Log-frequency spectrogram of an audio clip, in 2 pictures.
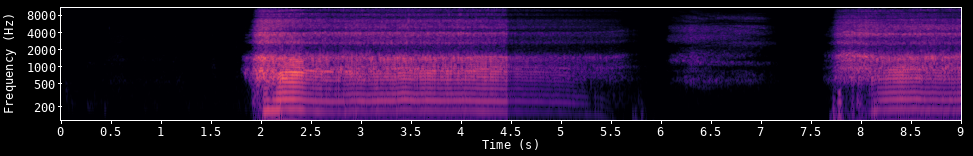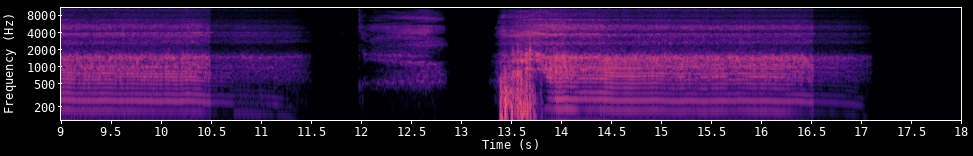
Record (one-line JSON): {"exhalation_length": "18.0 s", "exhalation_amplitude": 32712, "exhalation_signal_mean_std_ratio": 0.54, "survey_phase": "beta (2021-08-13 to 2022-03-07)", "age": "18-44", "gender": "Male", "wearing_mask": "No", "symptom_cough_any": true, "symptom_runny_or_blocked_nose": true, "symptom_fatigue": true, "symptom_headache": true, "smoker_status": "Current smoker (e-cigarettes or vapes only)", "respiratory_condition_asthma": true, "respiratory_condition_other": false, "recruitment_source": "Test and Trace", "submission_delay": "1 day", "covid_test_result": "Positive", "covid_test_method": "LFT"}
